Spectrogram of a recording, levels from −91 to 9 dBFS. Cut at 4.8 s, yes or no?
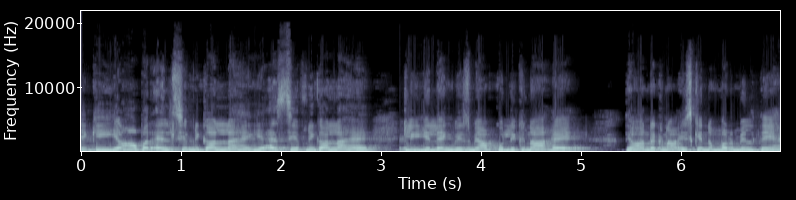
no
